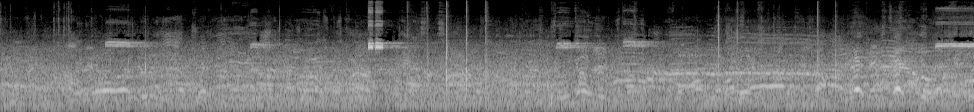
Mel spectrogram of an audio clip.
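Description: A large crowd murmurs and chatters in an echoing arena.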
